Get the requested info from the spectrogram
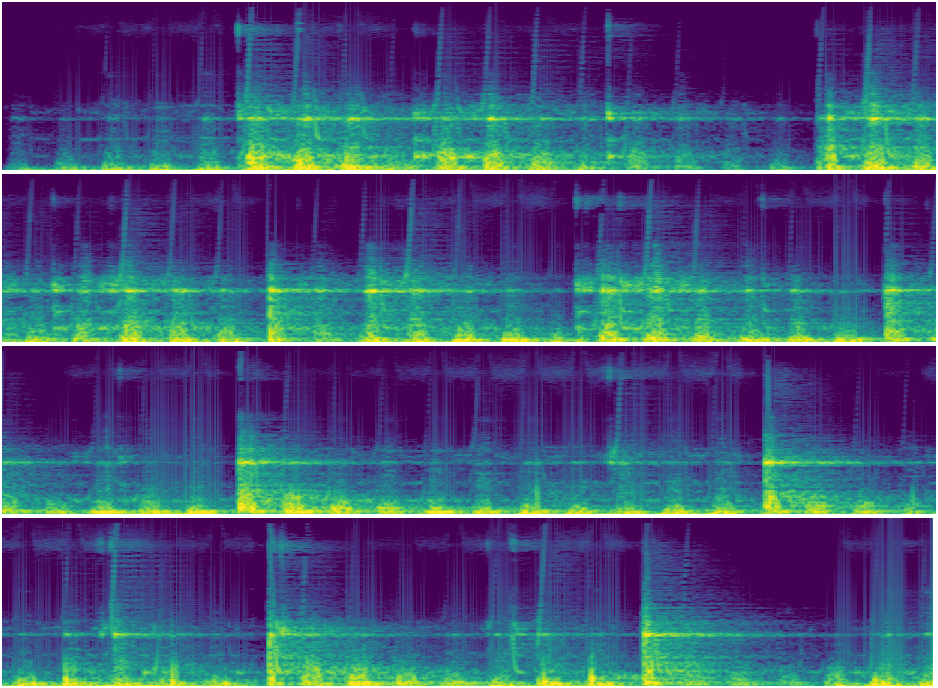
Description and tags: Space echo
The clip resembles a very sci-fi echo like noise. The raw recording was done with a homemade contact mic placed upon metal lockers, which were hit by hand.
echo, space, sci-fi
